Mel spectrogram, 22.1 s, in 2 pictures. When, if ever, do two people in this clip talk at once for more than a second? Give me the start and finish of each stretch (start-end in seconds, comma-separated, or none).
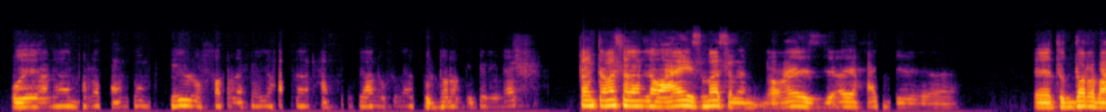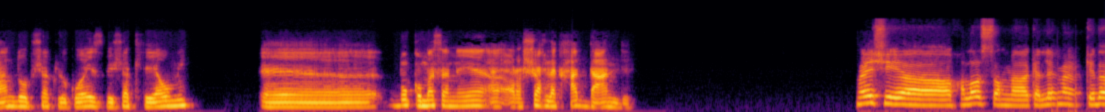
none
